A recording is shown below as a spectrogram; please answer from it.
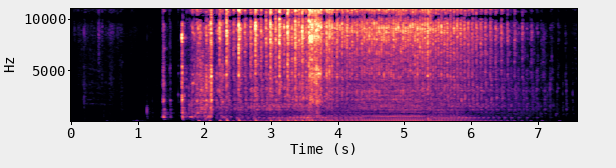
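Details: Old Tecumseh four-stroke edger engine catches after a pull, revs unevenly, then winds down and dies; rough running, probably fuel starvation or a lean carburetor, owner suspects it needs the main jet opened.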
